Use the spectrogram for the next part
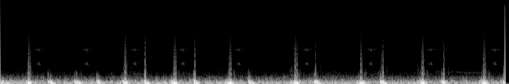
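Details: Male heartbeat recorded with blood pressure: regular paired lub-dub heart sounds at roughly 95–100 beats a minute, with a low steady hum underneath.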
